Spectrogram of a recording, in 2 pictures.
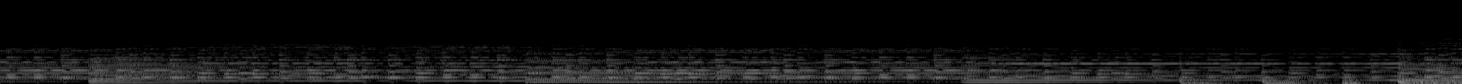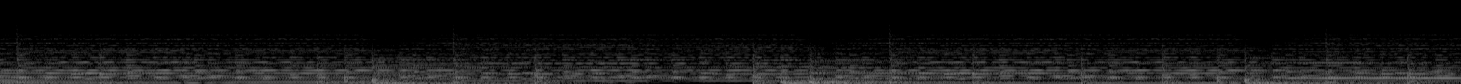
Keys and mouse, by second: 2.9 alt+q, 4.6 ctrl+r, 4.9 right click, 5.5 alt+q, 5.7 z, 6.0-8.7 shift+middle drag, 6.2 a, 6.6 b, 7.2 g, 8.7 click, 8.9-14.6 ctrl+shift+middle drag, 13.9 ctrl+z, 14.2 g, 14.6 click, 14.9 2, 15.2 alt+shift+right click, 15.9 ctrl+b, 17.5 click, 17.8-19.4 middle drag, 18.0 z, 19.4 shift+right click, 19.9 s, 20.6 click, 20.7 middle click, 21.5 shift+right click, 22.0 s, 22.6 click, 22.9-29.2 ctrl+middle drag, 25.1 2.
